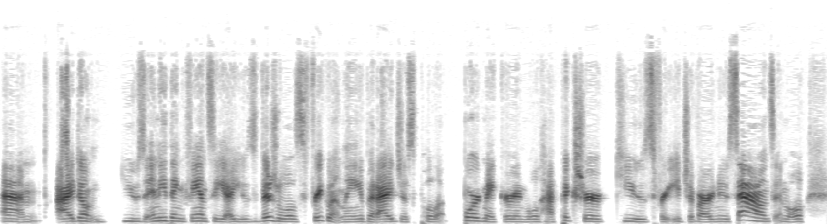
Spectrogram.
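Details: Adult woman speaking; typical speech.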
